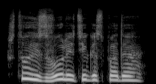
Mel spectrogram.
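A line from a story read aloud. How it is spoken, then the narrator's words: Weary question. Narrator (Russian): устало спросила дама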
